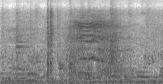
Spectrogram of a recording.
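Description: Goats bleat a few times at close range while being fed roti and grass at a home where animals are looked after, with scattered rustling and a soft background murmur.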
